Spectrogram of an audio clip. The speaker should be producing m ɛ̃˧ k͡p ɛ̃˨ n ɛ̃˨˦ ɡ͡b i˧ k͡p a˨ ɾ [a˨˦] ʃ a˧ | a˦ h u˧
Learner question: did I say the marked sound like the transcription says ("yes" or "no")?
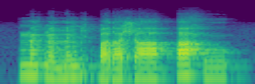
yes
